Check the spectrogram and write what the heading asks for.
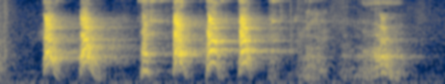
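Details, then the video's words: Three-month-old Shih Tzu puppy barking at crocs in a rapid run of about six high yaps, fading into softer grumbling yips. "Shih tzu puppy barking"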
